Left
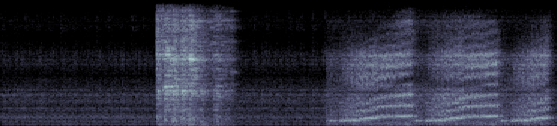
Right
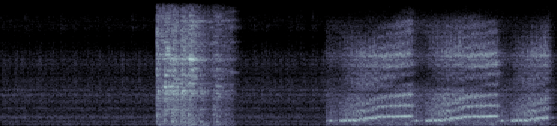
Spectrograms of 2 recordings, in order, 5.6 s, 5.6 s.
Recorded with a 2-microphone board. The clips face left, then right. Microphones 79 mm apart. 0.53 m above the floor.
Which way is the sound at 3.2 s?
15° right (ahead or behind).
